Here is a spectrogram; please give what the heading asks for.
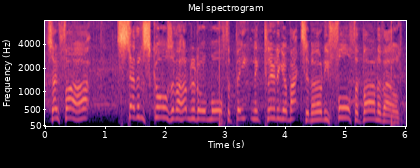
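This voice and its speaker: A man's voice: extremely high pitch, normal speed. A man giving live darts commentary in an emphatic way, repeating phrases for effect. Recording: clear venue noise behind the voice.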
